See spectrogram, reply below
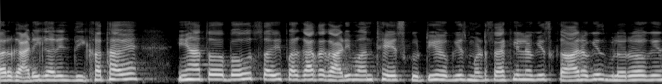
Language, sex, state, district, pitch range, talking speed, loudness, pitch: Chhattisgarhi, male, Chhattisgarh, Sarguja, 195-225 Hz, 200 wpm, -14 LUFS, 215 Hz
